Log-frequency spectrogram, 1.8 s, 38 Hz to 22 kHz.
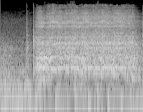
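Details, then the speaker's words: Snapper zero-turn mower, basic-wired with 30-amp inline fuses; the starter still lags even with proper wiring. Loud, harsh, raspy whirring while cranking for over a second: a worn starter that needs replacing. "You can hear how loud that starter is. It's time for a new one."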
